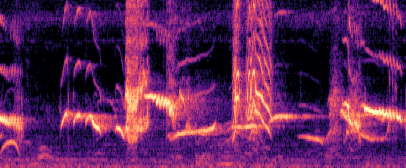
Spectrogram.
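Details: Fighter Oriental magpie-robin sings to goad rival magpie-robins with bright sliding whistles, a long falling whistled note and two harsh buzzy bursts in a short burst of varied song.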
